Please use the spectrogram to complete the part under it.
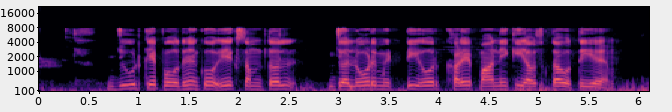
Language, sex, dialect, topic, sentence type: Hindi, male, Awadhi Bundeli, agriculture, statement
